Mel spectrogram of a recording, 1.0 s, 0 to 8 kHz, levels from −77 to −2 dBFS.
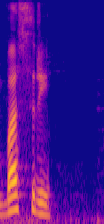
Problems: background sounds at intervals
